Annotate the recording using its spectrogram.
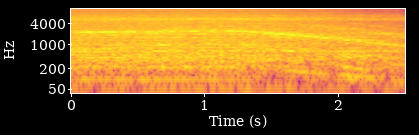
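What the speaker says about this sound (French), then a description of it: "baissez votre batteur" An electric hand mixer whirs steadily at high speed while beating a Christmas spritz cookie dough, its loud motor pitch sliding downward near the end as it slows.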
